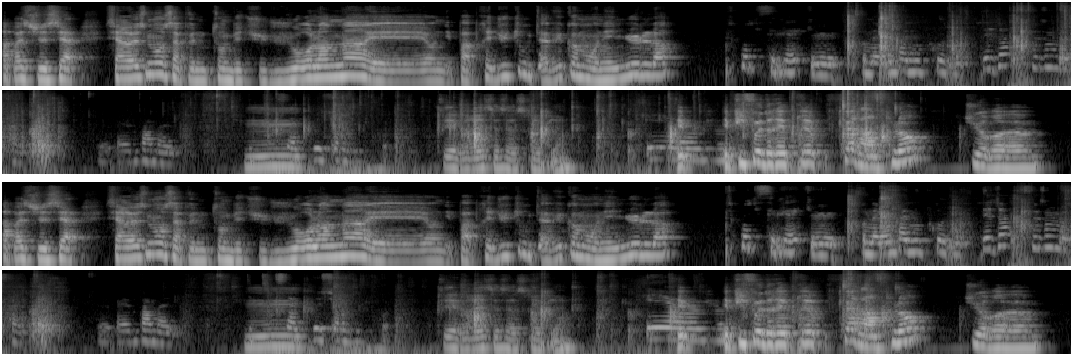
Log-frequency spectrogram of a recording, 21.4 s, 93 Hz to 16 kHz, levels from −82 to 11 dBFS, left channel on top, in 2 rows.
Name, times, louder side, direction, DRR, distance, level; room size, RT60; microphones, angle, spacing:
voice 1, 0.0-6.7 13.1-13.7 15.1-16.4 17.4-17.6 17.9-20.0 20.3-21.1, left 1 dB, 20° left, 0.7 m, -26 dB
voice 2, 7.2-10.9 11.6-12.5 13.1-13.3 13.5-14.6 17.1-18.1, right 3 dB, 55° right, 0.8 m, -36 dB
sound 1, 8.4-20.5, left 4 dB, 80° left, 2.1 m, -36 dB
7.8 x 3.4 x 4.5 m
head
